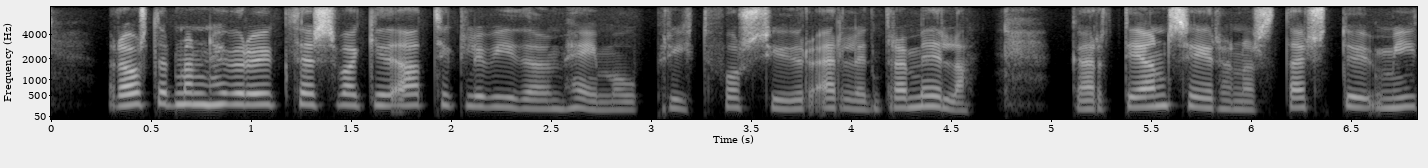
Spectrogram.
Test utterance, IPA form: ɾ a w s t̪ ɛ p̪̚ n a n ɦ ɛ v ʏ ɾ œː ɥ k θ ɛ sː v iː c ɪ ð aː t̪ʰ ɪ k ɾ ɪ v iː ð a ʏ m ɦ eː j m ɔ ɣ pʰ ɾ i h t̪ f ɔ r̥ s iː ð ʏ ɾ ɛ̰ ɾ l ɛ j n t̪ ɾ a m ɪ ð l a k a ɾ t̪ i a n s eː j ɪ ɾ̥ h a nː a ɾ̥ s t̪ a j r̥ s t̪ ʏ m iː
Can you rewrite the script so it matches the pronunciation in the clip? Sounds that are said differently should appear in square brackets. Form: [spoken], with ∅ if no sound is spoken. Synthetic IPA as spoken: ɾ a w s t̪ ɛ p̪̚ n a n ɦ ɛ v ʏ ɾ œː ɥ k θ ɛ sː v [aː] c ɪ ð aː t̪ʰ ɪ k [l] ɪ v iː ð a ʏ m ɦ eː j m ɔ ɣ pʰ ɾ i h t̪ f ɔ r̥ s iː ð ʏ ɾ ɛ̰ ɾ l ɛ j n t̪ ɾ a m ɪ ð l a k a ɾ t̪ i a n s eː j ɪ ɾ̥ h a nː a ɾ̥ s t̪ a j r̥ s t̪ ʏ m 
